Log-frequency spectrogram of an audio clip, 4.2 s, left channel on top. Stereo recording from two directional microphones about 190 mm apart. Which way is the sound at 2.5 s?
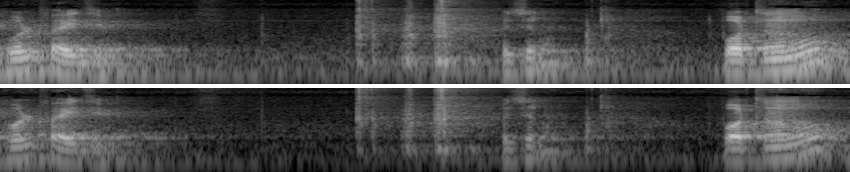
55° right (ahead or behind).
